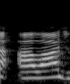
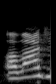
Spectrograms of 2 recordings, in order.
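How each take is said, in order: First: आवाज with a long opening aa; correct long first vowel. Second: आवाज with a short first a; wrong short first vowel. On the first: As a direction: say आवाज slowly as "aa-vaaj". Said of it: "आवाज होता है". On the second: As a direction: say आवाज as "uh-vaaj". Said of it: "आवाज नहीं होता". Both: Shown as a demonstration.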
